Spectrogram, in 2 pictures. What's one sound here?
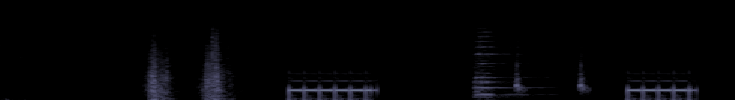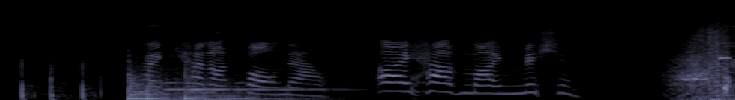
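Short electronic game chimes and beeps sound between the battles.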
